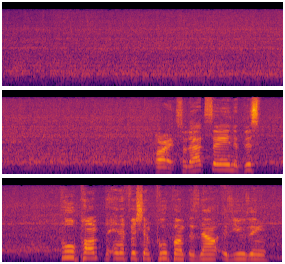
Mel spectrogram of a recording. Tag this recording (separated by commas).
Speech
